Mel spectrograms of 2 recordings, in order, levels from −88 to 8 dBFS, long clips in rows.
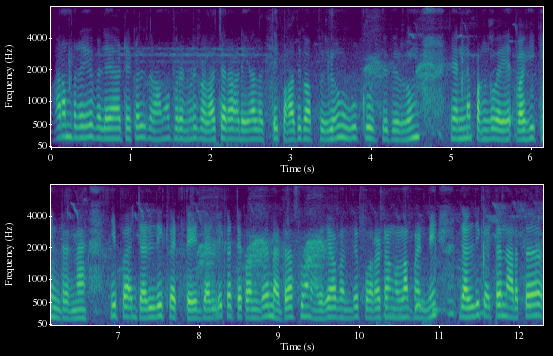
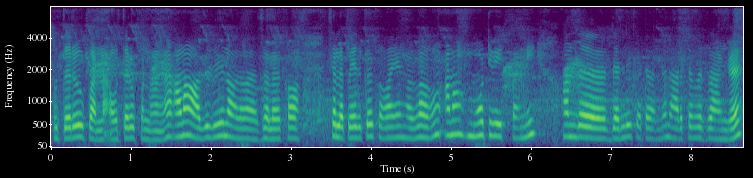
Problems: continuous background conversations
